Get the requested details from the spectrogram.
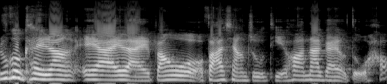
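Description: Here a woman speaks in an unremarkable speaking voice at a fairly high pitch. She keeps a moderate pace and ordinary pitch variation. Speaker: podcast host. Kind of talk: casual chat.

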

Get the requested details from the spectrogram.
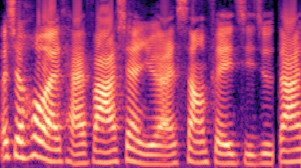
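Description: Speaking at a fairly quick pace, a woman has an unremarkable speaking voice at medium pitch. The recording is very clean, with a silent background. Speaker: former flight attendant. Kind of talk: casual chat.

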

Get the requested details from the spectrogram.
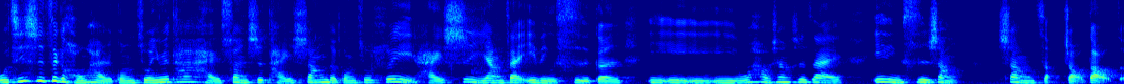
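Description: In a very clean recording with a silent background, a woman with a dark, mellow, somewhat breathy tone speaks at a moderate pace, her medium pitch moving with ordinary variation. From Taiwan. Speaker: project manager working abroad. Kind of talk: casual interview chat. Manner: halting with repetitions.

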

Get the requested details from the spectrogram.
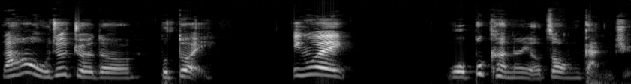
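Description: A woman's high, lively voice at a moderate pace, in a very clean recording with a silent background and a dry, close sound free of echo. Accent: Taiwanese. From Taiwan, Banqiao (New Taipei). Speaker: real estate agent. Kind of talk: casual interview chat.

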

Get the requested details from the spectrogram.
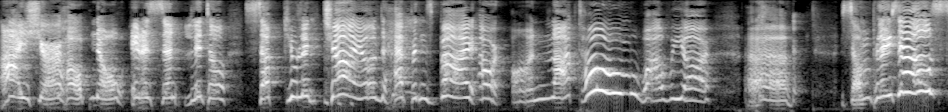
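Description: The speaker puts on a character voice at an extremely high pitch. The pace is very slow. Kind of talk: storytelling. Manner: sinister, sugary.

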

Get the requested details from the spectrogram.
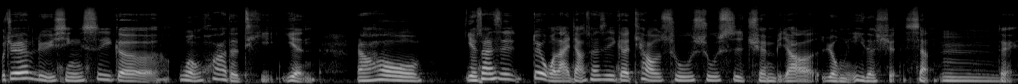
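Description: In a very clean recording with a silent background, a woman with a plain, everyday voice talks fairly slowly at a medium pitch, her intonation lively. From mainland China, Fujian. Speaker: human resources professional. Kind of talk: casual interview chat.

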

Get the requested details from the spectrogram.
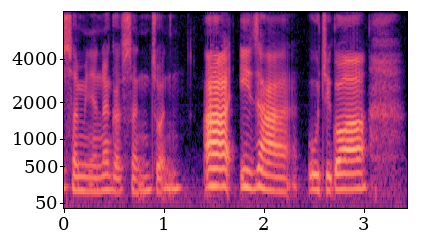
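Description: In a Taiwanese accent, the speaker's intonation stays fairly even on a very clean recording with a silent background. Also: woman. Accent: Taiwanese Mandarin with Taiwanese Hokkien. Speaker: producer of a Taiwanese culture VTuber project. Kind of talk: casual interview chat.

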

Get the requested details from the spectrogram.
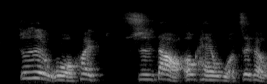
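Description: Speaking at a fairly slow pace, a woman talks with a Taiwanese accent. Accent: Taiwanese Mandarin. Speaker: high school Chinese teacher. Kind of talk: casual chat.

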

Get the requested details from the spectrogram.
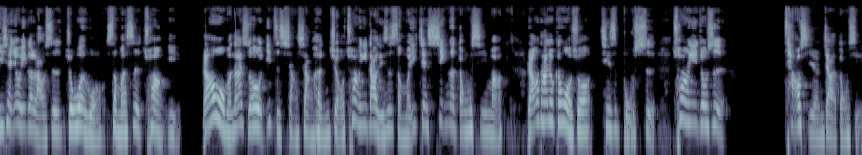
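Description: The voice moves at a moderate pace. Its intonation is lively. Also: woman, fairly high pitch for a woman. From Macau. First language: Cantonese (speaking Chinese). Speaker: podcast host. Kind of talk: casual interview chat.

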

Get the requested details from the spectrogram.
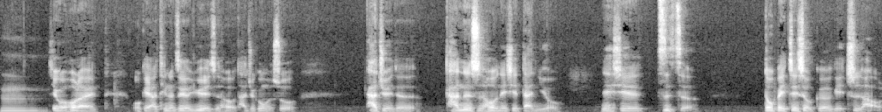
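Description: A man with a very deep, low voice speaks at a moderate pace with fairly even intonation and long, frequent pauses, on a very clean recording with a silent background. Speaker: singer. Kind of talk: interview.

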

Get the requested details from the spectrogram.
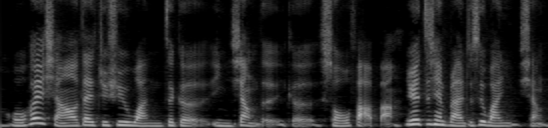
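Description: The speech moves at a moderate pace with lively intonation. There are hardly any pauses. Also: woman, medium pitch for a woman. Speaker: ceramic artist. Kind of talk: casual interview. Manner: gentle, calm.

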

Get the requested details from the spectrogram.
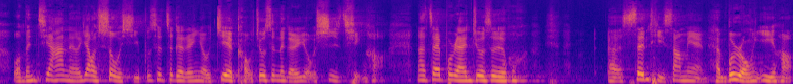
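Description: Fairly quick, fairly even speech from a woman at a medium pitch. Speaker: preacher. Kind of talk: sermon.

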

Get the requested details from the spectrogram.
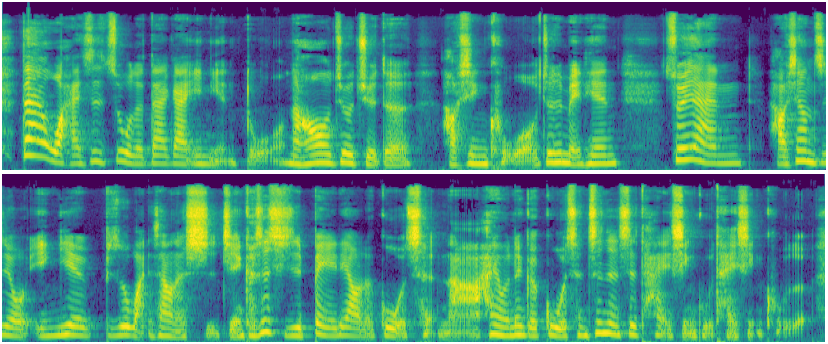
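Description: Against noticeable background noise, a woman at medium pitch speaks at a fairly quick pace with ordinary pitch variation. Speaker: counseling psychologist and clinic director. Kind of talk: interview. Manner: frequent hearty laughter.

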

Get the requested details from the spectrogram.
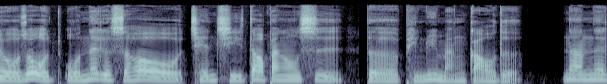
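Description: Fairly slow and with ordinary pitch variation, a woman speaks in a dark, mellow tone. The sound is dry and close with no echo, on a very clean recording with a silent background. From Taiwan. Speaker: podcast host. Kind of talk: casual chat.

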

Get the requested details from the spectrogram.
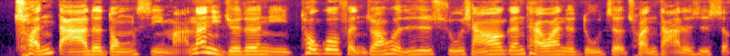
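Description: Someone with a Taiwanese accent speaks at a fairly quick pace with hardly any pauses. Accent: Taiwanese Mandarin. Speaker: podcast co-host. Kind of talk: casual chat.

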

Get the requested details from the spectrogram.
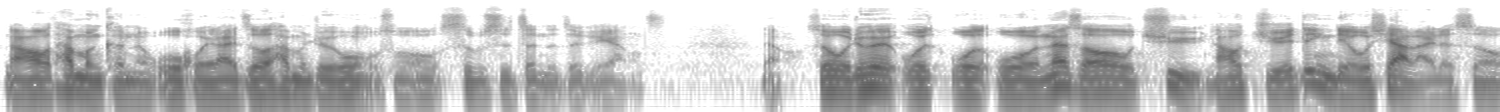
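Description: This man has a medium-pitched voice with a bright, sharp tone and a Taiwanese accent, captured in a very clean recording against a silent background. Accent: Taiwanese Mandarin. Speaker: former exchange student. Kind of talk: casual chat.

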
